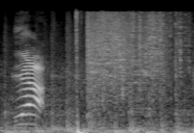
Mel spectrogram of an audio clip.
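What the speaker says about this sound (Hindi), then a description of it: "ये कांच तो चकनाचूर हो गया" Glass shattering in a bank: a sharp crash followed by a long bright spray of breaking shards, preceded by a vocal cry and ambient rumble.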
